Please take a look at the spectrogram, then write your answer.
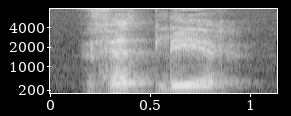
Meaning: curried leather
- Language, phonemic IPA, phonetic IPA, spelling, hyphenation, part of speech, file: Dutch, /ˈvɛt.leːr/, [ˈvɛt.lɪːr], vetleer, vet‧leer, noun, Nl-vetleer.ogg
